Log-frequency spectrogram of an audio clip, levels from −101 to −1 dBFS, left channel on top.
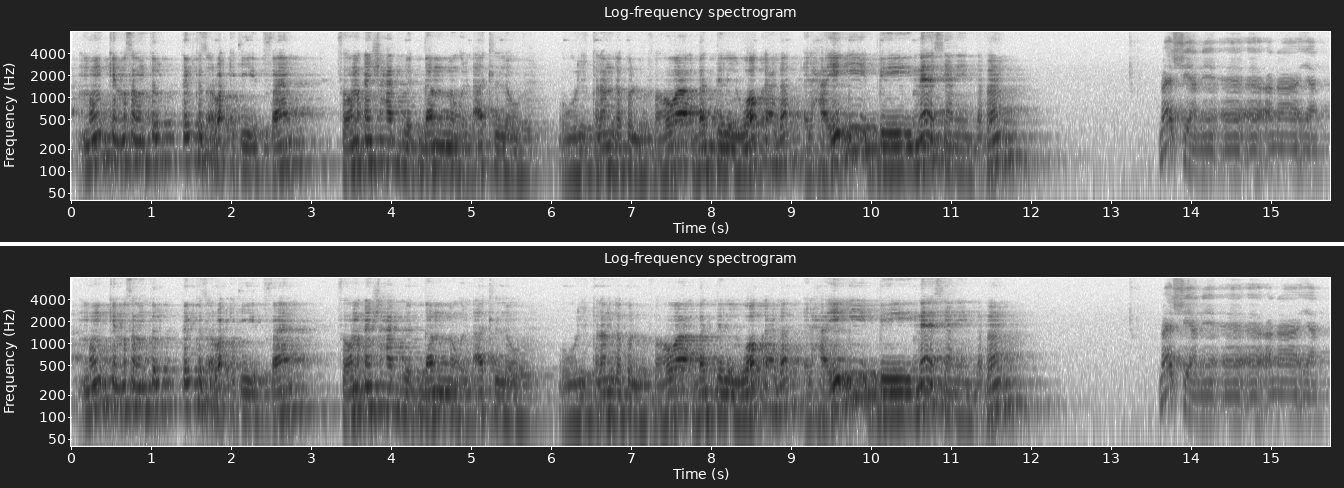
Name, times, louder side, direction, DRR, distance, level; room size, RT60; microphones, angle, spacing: voice 1, 0.0-2.8 3.4-5.6 6.1-11.7, left 1 dB, 40° left, 0 dB, 3.9 m, -24 dB
voice 2, 13.6-15.6, left 1 dB, 15° left, 3 dB, 1.8 m, -33 dB
27.0 x 21.0 x 9.3 m, 1.1 s
head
